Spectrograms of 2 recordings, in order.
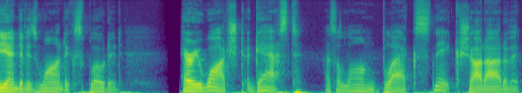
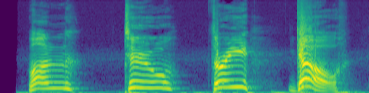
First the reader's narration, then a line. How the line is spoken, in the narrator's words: he shouted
